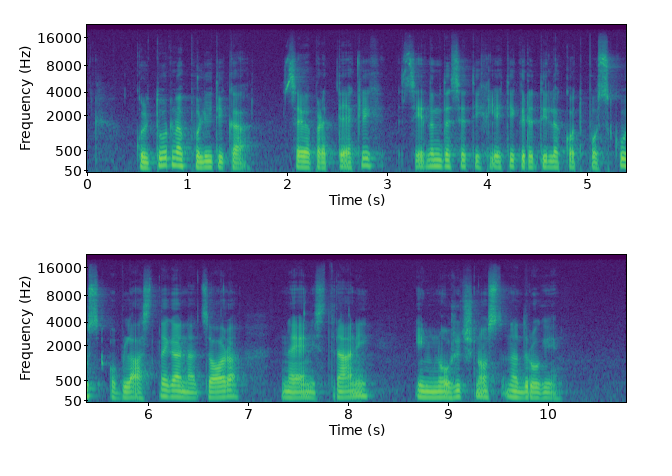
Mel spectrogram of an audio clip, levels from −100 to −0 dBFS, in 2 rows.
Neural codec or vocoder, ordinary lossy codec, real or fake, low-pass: none; none; real; 19.8 kHz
